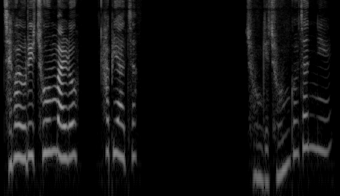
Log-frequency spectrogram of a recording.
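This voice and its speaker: A woman's voice: lively intonation, normal speed, dry recording. A woman voicing a scheming middle-aged birth mother who whines, pleads and flares up indignantly, in an audio drama. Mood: wheedling. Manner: wheedling, indignant, talks in high pleading bursts. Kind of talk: Korean audio-drama acting.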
